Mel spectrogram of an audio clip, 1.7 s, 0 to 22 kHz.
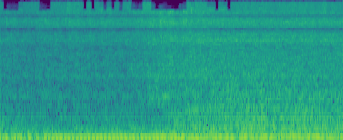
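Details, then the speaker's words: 1983 Chevy Silverado, warm, after sealing an exhaust leak and freeing the exhaust that was touching: even, low idle with no rattle or puffing. Exhaust now quiet; clearance still tight. "oh that's a lot better yeah it was driving me crazy you the man Donnie Donnie figured it out like always"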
